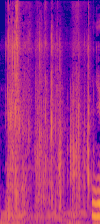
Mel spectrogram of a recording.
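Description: Clear plastic garment packaging crinkling as a packaged suit is handled and set down, with a short burst of crackling that stops just before a voice begins at the end.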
